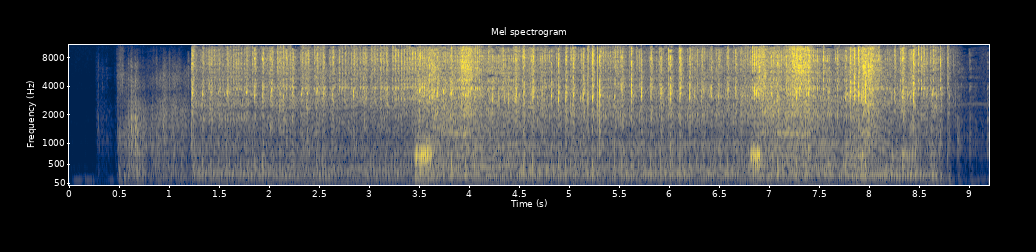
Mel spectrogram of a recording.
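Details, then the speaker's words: FCO Stark 38 gasoline string trimmer: two-stroke runs rough and uneven, surging when throttled suddenly, then dies; dry spark plug, cracked fuel line drawing air and leaning it out. "Như bạn thấy, động cơ bắt đầu chết máy nếu chúng ta đột ngột tăng ga."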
